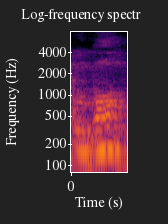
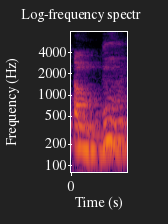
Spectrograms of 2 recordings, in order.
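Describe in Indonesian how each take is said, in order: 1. Vokal terakhir terdengar seperti 'o'. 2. Vokal terakhir terdengar seperti 'u'. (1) "bukan emboh" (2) "Embuh bukan emboh"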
